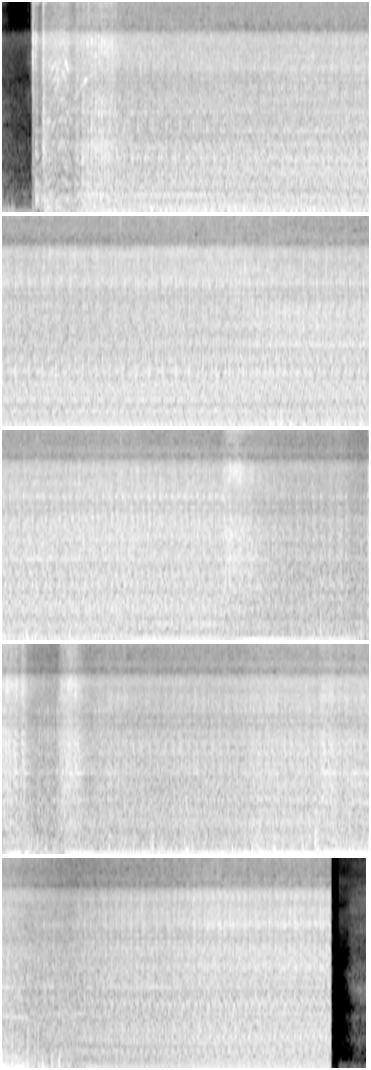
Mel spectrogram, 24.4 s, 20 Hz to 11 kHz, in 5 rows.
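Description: Caterpillar 637 scraper's starter cranks its diesel engine, which catches and runs at a rough, knocking idle, loud and close, with brief dips and surges in the engine note partway through and no talk.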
